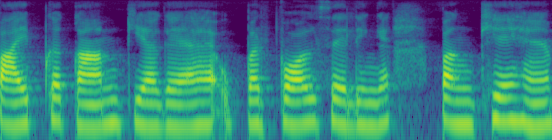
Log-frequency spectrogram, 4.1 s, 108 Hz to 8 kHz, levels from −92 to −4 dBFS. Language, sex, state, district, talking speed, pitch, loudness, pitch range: Hindi, female, Chandigarh, Chandigarh, 175 wpm, 180 Hz, -19 LUFS, 170-185 Hz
